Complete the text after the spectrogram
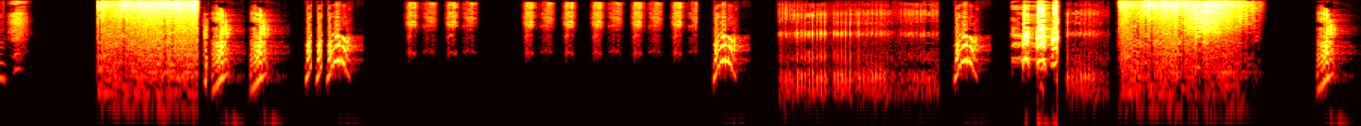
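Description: Water sprays from a shower.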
